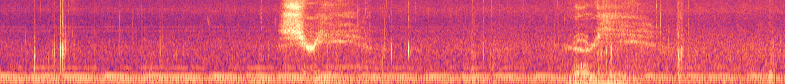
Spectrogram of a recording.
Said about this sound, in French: Ruisseau.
